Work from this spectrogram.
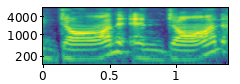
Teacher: with my dialect feature, when I say Don and Dawn, I actually pronounce those the same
